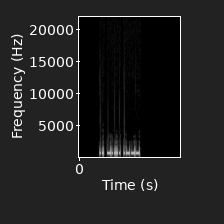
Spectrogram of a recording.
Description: Morse code, heard as a keyed tone, about 50 wpm, 700 Hz. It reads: I6J
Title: Three Challenging Letter-Number Combinations 50wpm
